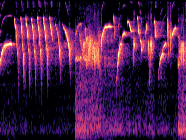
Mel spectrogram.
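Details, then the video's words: Canary singing to prompt another canary: rapid descending chirp trill, then a buzzy, harsher rolling passage mixed with whistled upswept notes. "PANCINGAN KENARI SUSAH BUNYI AUTO NYAUT GACOR TANPA HENTI || VOICE OF CANARY"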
